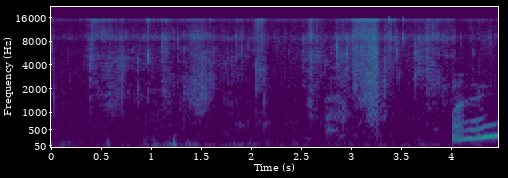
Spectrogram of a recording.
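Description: Near silence, with faint rustling on grass and a faint short cat meow about three seconds in.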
